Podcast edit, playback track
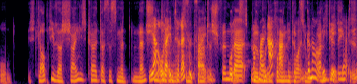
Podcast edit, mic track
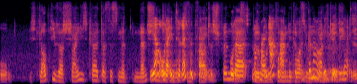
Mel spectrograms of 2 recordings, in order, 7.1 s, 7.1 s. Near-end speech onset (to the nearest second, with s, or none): 6 s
